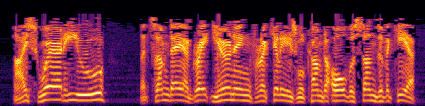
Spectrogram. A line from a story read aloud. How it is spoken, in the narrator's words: shouts the man-killer, his voice so loud that it halts dice games 100 yards away in the tent city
